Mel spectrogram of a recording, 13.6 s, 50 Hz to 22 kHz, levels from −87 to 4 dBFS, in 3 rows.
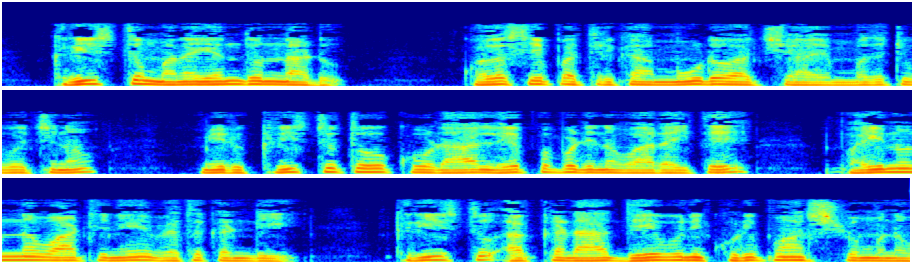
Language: Telugu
